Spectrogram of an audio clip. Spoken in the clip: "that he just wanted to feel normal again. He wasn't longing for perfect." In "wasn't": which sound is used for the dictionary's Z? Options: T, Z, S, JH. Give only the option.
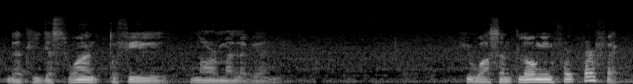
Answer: S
